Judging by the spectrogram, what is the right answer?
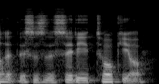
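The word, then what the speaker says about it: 東京: You can probably tell that this is the city Tokyo. When the Yo kana is written small like that next to the Ki kana, it is pronounced Kyo instead of Kiyo.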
